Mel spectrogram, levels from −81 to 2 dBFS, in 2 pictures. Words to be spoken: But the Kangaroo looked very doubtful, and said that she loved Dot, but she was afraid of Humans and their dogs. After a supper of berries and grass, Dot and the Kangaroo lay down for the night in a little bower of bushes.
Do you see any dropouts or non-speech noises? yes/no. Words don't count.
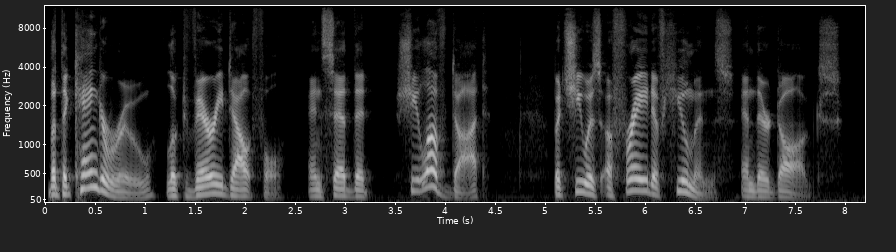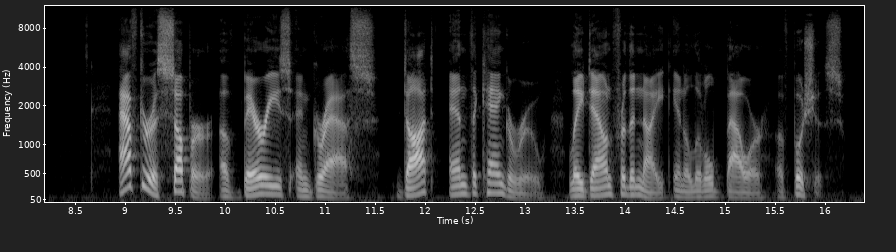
no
